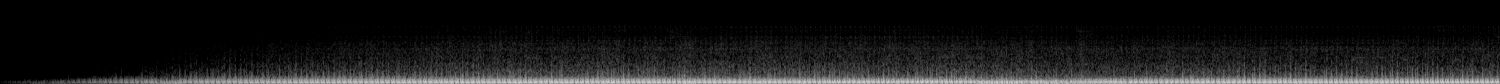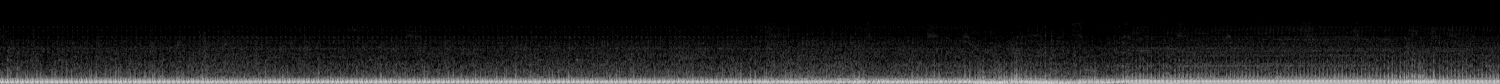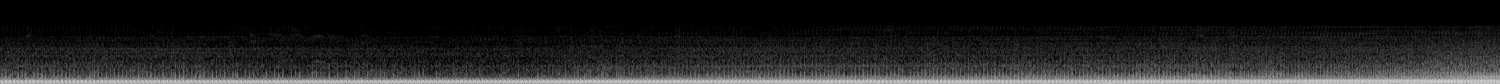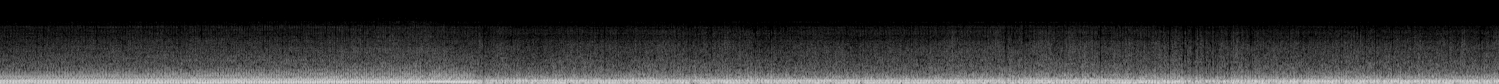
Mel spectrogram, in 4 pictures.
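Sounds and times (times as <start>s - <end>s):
motorcycle engine running: 0.5s - 59.9s.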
